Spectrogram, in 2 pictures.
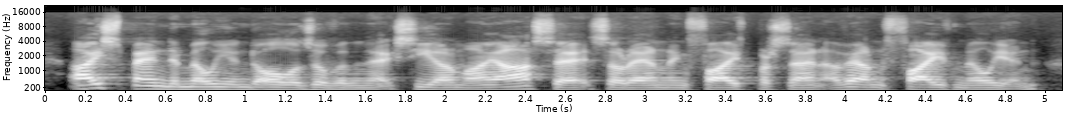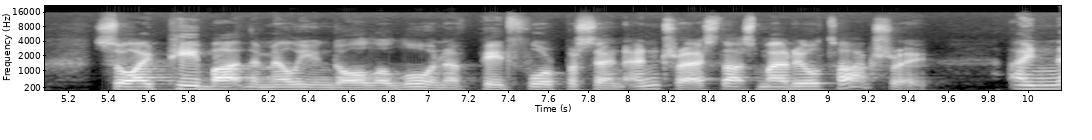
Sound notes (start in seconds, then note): none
